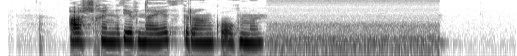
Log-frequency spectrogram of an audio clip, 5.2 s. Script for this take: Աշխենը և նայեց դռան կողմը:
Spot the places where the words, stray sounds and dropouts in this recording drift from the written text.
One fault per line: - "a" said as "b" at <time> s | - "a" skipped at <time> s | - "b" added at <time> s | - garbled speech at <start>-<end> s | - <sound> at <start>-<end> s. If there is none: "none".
none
